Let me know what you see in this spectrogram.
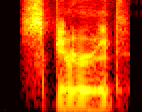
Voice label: "skirret", American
